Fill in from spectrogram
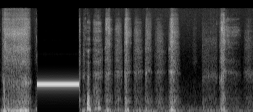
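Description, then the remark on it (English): A loud censor beep, one steady pure tone lasting about a second, cuts in after a brief noisy burst and is followed by quiet breathy, gasping sounds. “Well, I'm glad I beeped that.”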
